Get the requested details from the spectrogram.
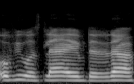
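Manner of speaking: normal talking voice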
